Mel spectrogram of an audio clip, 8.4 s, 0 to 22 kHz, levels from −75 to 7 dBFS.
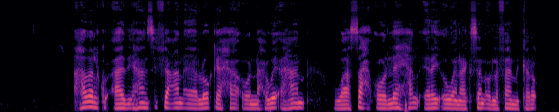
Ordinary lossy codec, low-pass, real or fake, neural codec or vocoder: none; none; fake; vocoder, 44.1 kHz, 128 mel bands every 512 samples, BigVGAN v2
